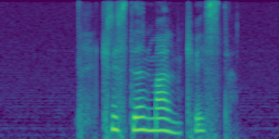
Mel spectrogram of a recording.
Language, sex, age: Swedish, female, 29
